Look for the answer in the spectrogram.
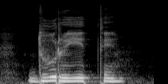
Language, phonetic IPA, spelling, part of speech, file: Ukrainian, [dʊˈrɪte], дурити, verb, Uk-дурити.ogg
- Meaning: to deceive, to fool, to dupe, to hoodwink, to bamboozle, to take in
